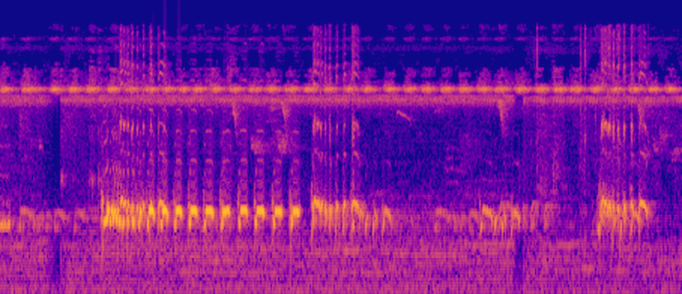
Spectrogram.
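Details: Song of a local zebra dove, played as a lure for silent doves: about a dozen evenly spaced throaty coo pulses in quick succession, then shorter rolling bursts, over a constant thin high whine.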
